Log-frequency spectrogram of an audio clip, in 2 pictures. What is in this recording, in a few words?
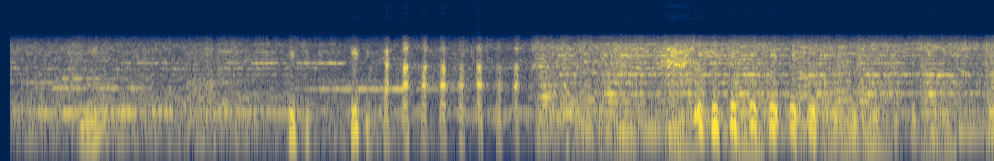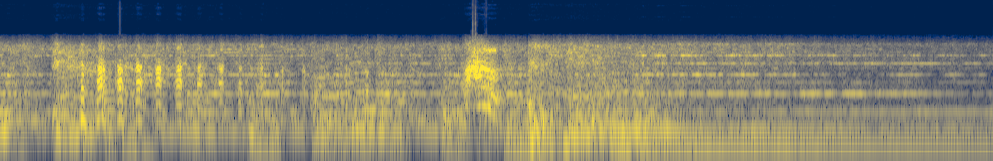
Tamil Evil Laugh Ringtone; Ajith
